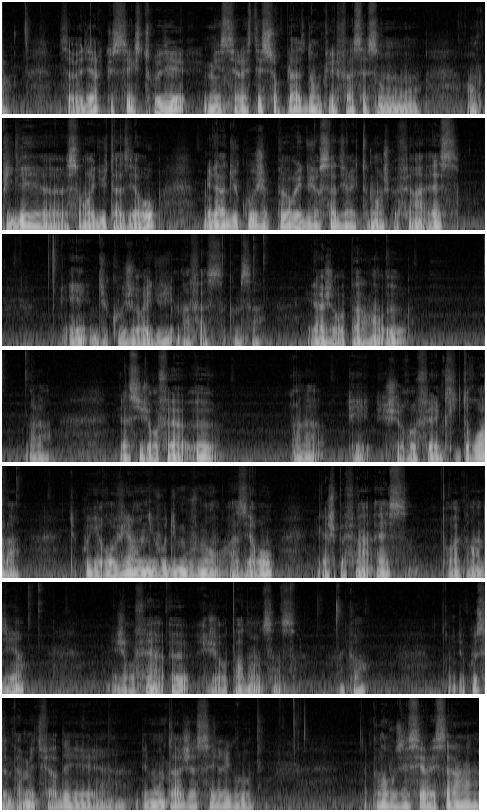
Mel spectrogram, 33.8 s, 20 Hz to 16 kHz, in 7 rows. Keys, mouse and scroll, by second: 27.6 middle click, 29.4-30.2 scroll down 3, 30.2 middle click, 31.8 scroll down 1, 32.1-32.6 scroll up 4.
